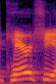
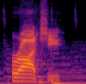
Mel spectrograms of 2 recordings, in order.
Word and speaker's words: Karachi: And the Karachi S&D is gonna be even more interesting, too, because, like, this will actually enable for Orja to get more involved early.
